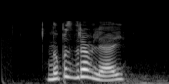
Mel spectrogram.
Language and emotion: Russian, positive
